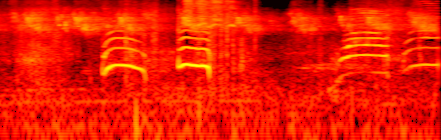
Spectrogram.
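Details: Homeless kitten licking fingers while standing on its hind legs, repeating clear arched meows, four or five in quick succession, over light background rustle.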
